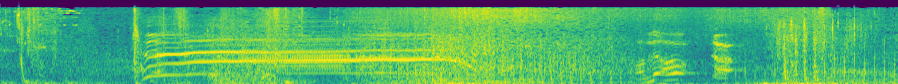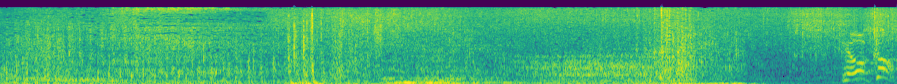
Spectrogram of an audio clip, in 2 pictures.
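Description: A giant roars with a deep rumbling voice.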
